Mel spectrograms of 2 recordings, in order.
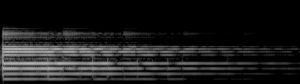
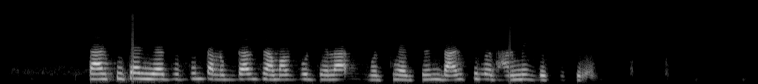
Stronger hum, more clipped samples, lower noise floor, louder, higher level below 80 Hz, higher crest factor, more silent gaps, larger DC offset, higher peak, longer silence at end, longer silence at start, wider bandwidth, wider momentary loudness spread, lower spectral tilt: neither; neither; second, -53 dBFS vs -78 dBFS; first, -20 LUFS vs -25 LUFS; second, under -90 dBFS vs -78 dBFS; about the same, 18 dB vs 20 dB; neither; neither; about the same, -6 dBFS vs -6 dBFS; second, 0.7 s vs 1.65 s; second, 0 s vs 0.9 s; first, 6.6 kHz vs 5.4 kHz; first, 22 LU vs 12 LU; second, -1.5 dB/octave vs -8.5 dB/octave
